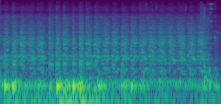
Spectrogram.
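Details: Tow truck after sensor replacement including MAP sensor: fuel pump runs continuously; short burst of even chugging cranking never fires into a run; cranks but won't start, traced to the engine computer.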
